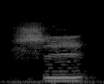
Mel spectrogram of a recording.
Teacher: the first high flat tone sounds like shi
